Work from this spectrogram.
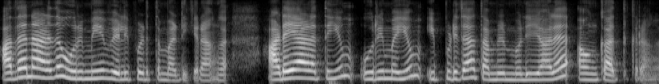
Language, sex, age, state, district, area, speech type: Tamil, female, 18-30, Tamil Nadu, Coimbatore, urban, spontaneous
